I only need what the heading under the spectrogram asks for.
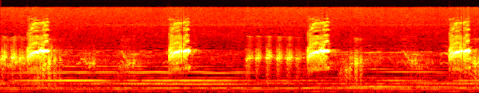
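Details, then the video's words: Frog croaks from a mixed collection: four loud, grating croaks spaced roughly two seconds apart, with a quieter rattling croak and a fainter one in between, all set over a continuous humming musical background. "A cool collection of various frogs - Croaking sounds"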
